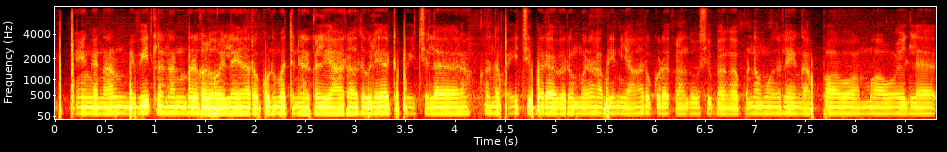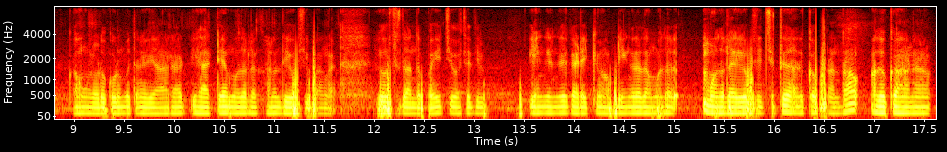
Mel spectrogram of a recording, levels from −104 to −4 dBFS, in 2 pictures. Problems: constant background noise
